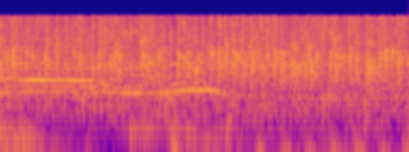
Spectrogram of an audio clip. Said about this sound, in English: Let's give a really, really heartfelt round of applause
